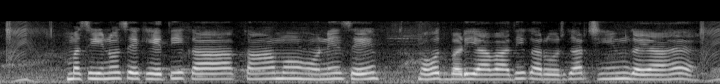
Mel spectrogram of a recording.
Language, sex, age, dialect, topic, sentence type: Hindi, female, 18-24, Kanauji Braj Bhasha, agriculture, statement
